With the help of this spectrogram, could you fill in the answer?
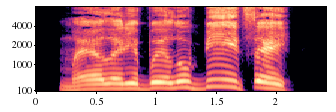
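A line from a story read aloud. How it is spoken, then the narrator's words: Shouted. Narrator (Russian): кричал Пол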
